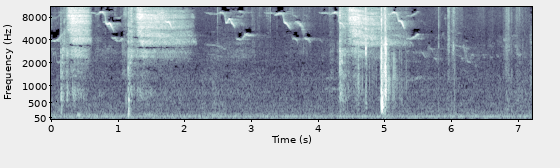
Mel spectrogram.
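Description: A small songbird chirps repeatedly in short sweeping high calls. Between the chirps come brief bursts of rustling and a couple of sharp clacks, the loudest about five seconds in, from gravel pebbles being handled.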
